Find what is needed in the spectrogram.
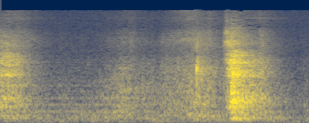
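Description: Karate uniforms snapping and bare feet stepping on foam mats as a group of children performs kata moves in unison: short bursts of rustle and thud about a second apart, the loudest near the end.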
